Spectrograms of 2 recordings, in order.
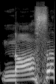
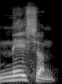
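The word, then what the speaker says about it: nation: अब देखो यहाँ पे नासन नहीं, नेशन।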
